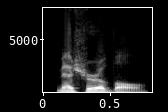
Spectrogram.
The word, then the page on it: measurable: American English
